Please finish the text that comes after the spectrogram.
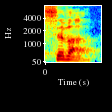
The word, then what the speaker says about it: Shiva: In Andhra, where my family's from, traditionally, we don't say sha, we say sa. So it's Siva. It's not Shiva.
